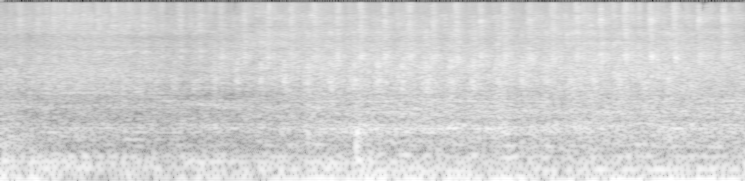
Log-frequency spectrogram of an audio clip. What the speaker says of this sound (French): on va maintenant pouvoir démarrer la voiture.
